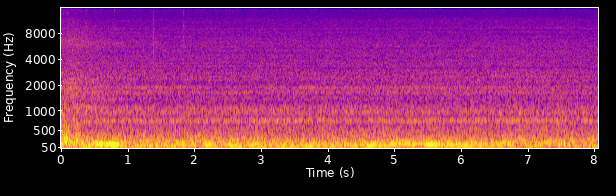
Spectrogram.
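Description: Car's engine and road noise heard from inside the cabin as it climbs a parking ramp: a steady low rumble with a constant engine hum.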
